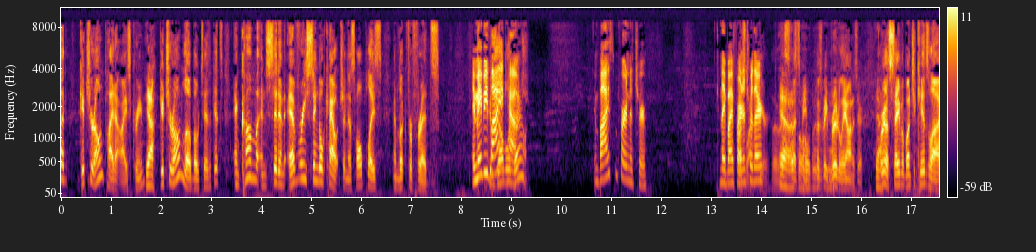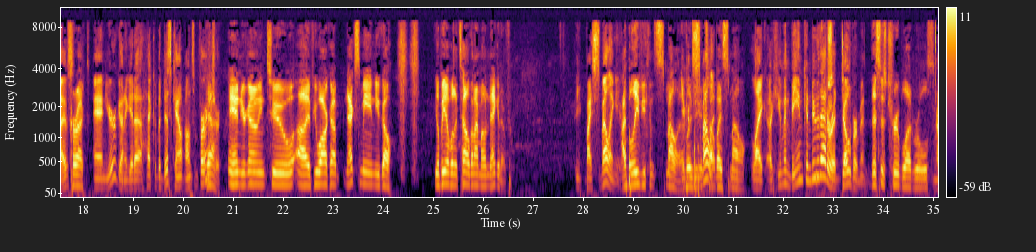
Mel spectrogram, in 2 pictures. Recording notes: Live at American Home Furniture supporting a blood drive.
